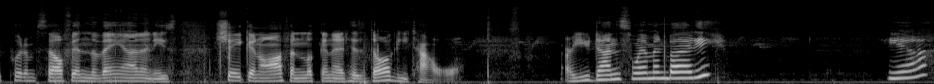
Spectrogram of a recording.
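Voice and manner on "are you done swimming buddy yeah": high rising pet voice. Real, not acted. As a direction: ask the dog sweetly up high. Asking the dog.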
